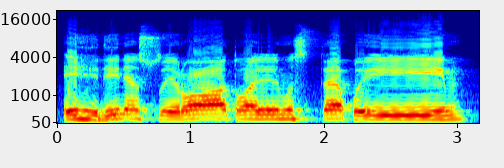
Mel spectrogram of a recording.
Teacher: स्वाद को मोटा भी करेंगे और आगे क़ाफ को भी मोटा करेंगे, त्वा को भी मोटा करेंगे · मुस्तकीम वाले ता को मोटा नहीं करेंगे क्योंकि वो नुक्तों वाला है, वो तोए वाला त्वा नहीं है।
